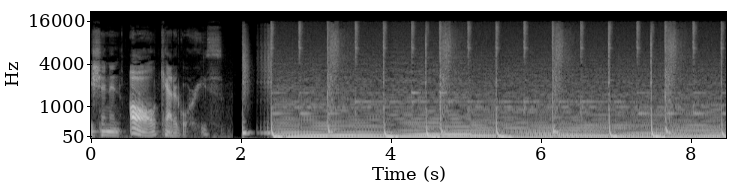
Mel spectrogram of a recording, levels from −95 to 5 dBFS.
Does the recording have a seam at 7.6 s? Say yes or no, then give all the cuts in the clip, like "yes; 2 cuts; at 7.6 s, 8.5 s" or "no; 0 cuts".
no; 1 cut; at 1.8 s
